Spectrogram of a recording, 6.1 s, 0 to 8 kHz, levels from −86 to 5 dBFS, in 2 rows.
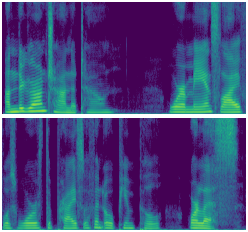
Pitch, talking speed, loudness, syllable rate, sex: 180 Hz, 140 wpm, -18 LUFS, 4.5 syllables/s, female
